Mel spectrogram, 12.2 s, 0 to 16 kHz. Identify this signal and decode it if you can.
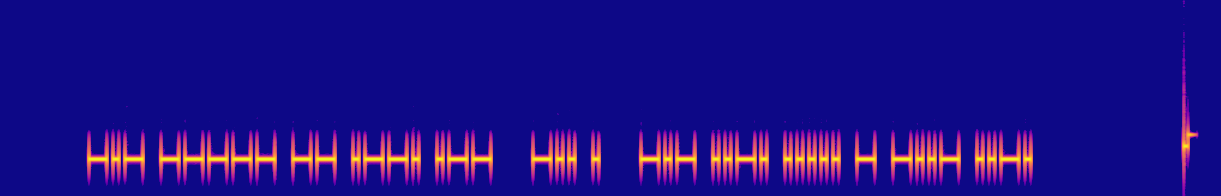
Morse code, heard as a keyed tone, about 20 wpm, 700 Hz. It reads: K0MPW DE KF5TXF
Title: USA Callsign DE Callsign 20wpm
